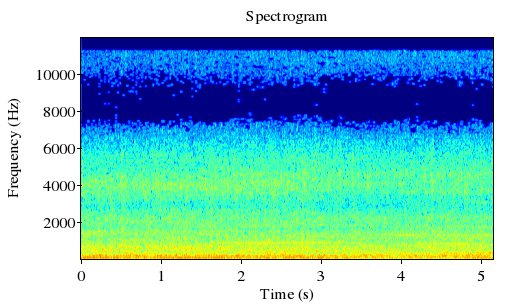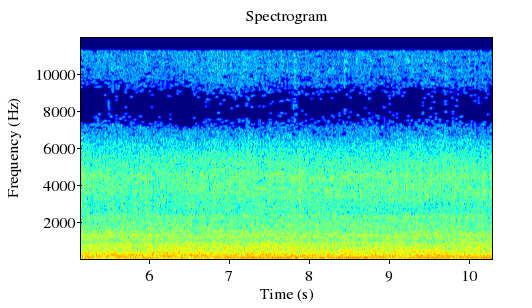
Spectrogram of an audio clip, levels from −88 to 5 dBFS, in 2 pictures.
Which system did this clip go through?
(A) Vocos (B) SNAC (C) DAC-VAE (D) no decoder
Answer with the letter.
D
